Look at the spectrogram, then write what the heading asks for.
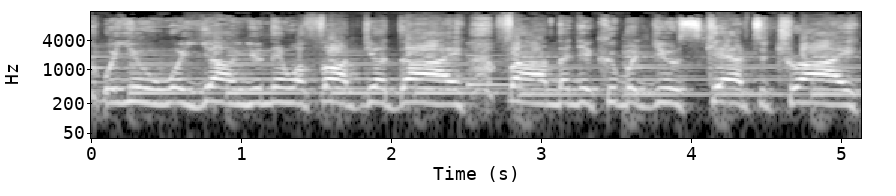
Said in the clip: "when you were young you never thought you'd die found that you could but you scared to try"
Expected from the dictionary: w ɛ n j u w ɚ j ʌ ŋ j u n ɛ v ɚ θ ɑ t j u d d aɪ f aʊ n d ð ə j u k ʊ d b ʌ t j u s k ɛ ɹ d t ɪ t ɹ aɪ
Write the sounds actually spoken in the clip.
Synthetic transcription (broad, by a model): w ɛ n j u w ɚ j ʌ ŋ j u n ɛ w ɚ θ ɑ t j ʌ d d aɪ f aʊ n ð ə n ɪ k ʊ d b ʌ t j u s k ɛ ɹ d t ɪ t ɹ aɪ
